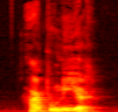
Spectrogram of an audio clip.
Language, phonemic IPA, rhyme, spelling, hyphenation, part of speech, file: Dutch, /ɦɑrpuˈniːr/, -iːr, harpoenier, har‧poe‧nier, noun, Nl-harpoenier.ogg
- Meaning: harpooner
